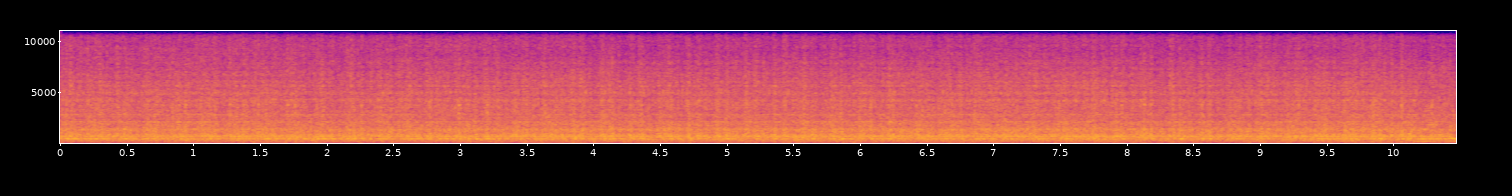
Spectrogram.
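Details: Running engine, oil rarely changed, heavy blow-by; owners reported strong knock in the engine or near the head: light, uneven tapping about two per second up top, from camshaft axial end play; pressing the cam with a hammer handle stops it.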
